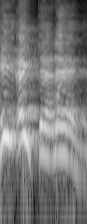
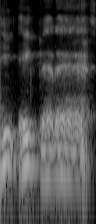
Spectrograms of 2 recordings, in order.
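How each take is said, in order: First: It is said loudly, with strong force. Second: It is said softly, with little force. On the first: The speaker calls it right. "you gotta say that with more force in your voice" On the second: The speaker calls it wrong. "You can't go"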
